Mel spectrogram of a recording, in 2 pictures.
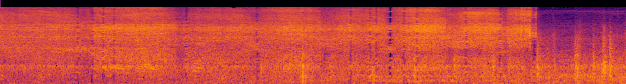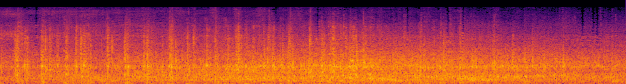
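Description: Miniature live-steam locomotive starting away with its cylinder drain cocks open: a loud, pulsing hiss of steam that cuts off suddenly about five seconds in. Then the wheels click quickly over the rail joints and pointwork as the locomotive and its passenger cars rumble past.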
